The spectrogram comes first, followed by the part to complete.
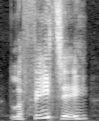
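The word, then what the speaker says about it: Laffite: Lafitte? Lefebvre. Nicholas! Nicholas! It's Lafitte. Lafitte. No, that's my time. That would be Italian. He's French. He's French, so they normally Oh. miss the last letter off the end.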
